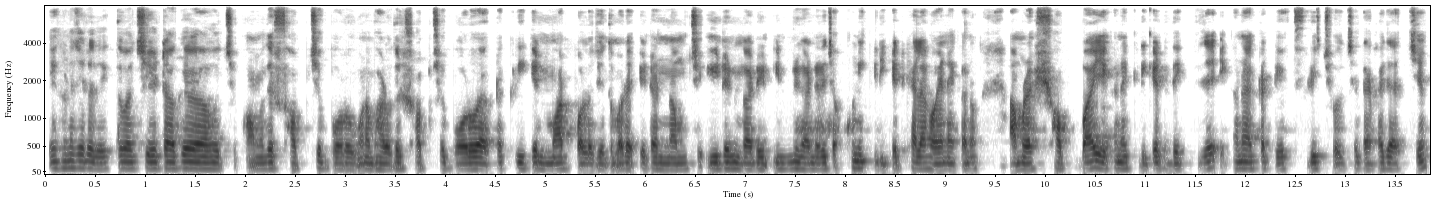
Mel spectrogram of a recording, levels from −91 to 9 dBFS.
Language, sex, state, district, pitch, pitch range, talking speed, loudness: Bengali, male, West Bengal, Kolkata, 105 Hz, 100-110 Hz, 210 wpm, -19 LUFS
